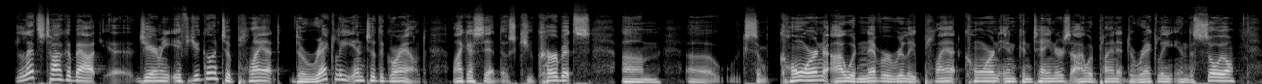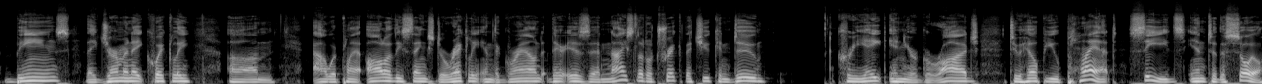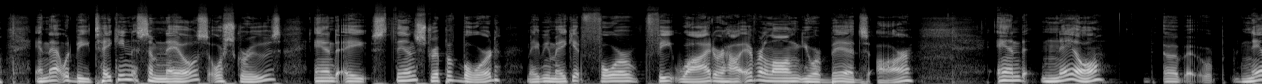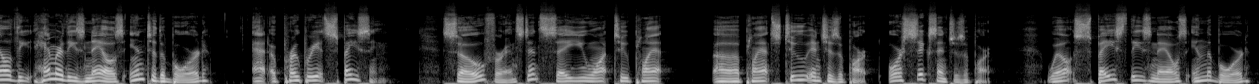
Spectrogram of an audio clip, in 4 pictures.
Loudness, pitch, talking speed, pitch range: -19 LUFS, 140 Hz, 170 wpm, 120-160 Hz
